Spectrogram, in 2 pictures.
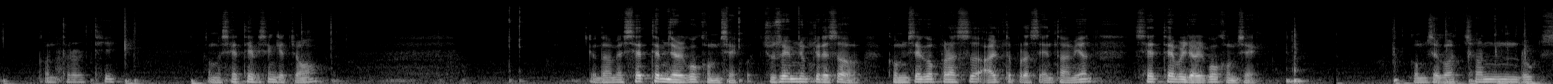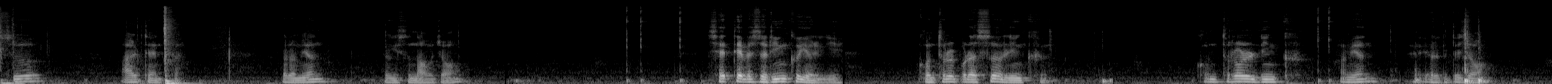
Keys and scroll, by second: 1.3 ctrl+t, 8.2 alt+Return, 13.3 BackSpace.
